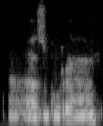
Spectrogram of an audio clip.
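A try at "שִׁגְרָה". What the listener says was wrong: Нет, жгура, жгу, ше, это ше, жгура.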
